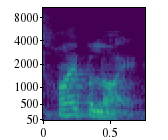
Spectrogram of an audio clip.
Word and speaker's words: hoi polloi: नो, पह में एच का प्रोनाउंसिएशन नहीं होगा, सो इट्स हॉय पलॉय. इट्स नॉट होय पलोई, इट्स हॉय पलॉय. हॉय पलॉय, एच साइलेंट रहता है, ध्यान रखिएगा.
